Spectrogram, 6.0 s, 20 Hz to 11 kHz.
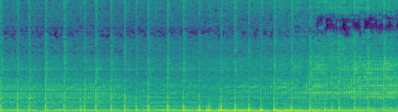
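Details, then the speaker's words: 1982 Yamaha YZ490 big-bore two-stroke, first start after fuel was poured down the head: sharp metallic rattles about five per second over a loping idle; owner thinks the old motor is worn, though these models commonly rattle. "Might just turn it off. Sounds like it's a bit rattly."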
